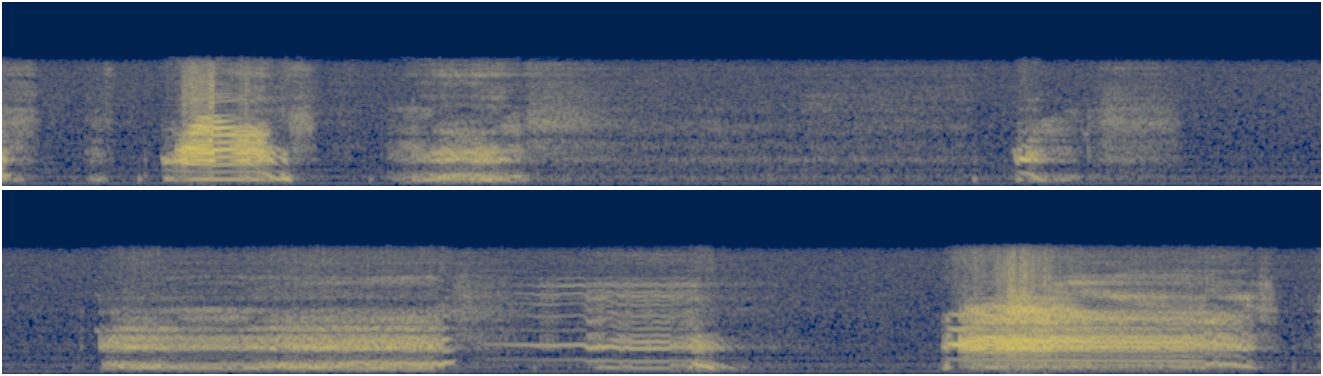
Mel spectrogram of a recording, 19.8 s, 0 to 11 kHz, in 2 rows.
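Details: American black bear cubs whining inside a winter den beside their mother, January 5, 2013; three loud harmonic whining bursts, nasal and wavering, separated by quiet stretches of several seconds.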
